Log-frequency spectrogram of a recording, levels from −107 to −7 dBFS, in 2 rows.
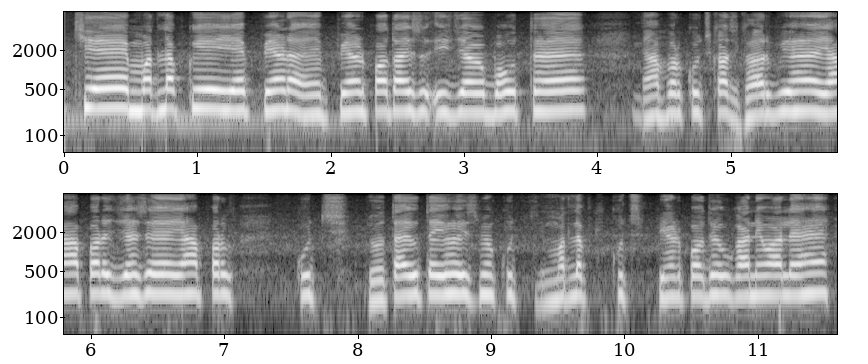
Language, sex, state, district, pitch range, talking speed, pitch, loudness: Chhattisgarhi, male, Chhattisgarh, Balrampur, 215-235 Hz, 180 wpm, 225 Hz, -19 LUFS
